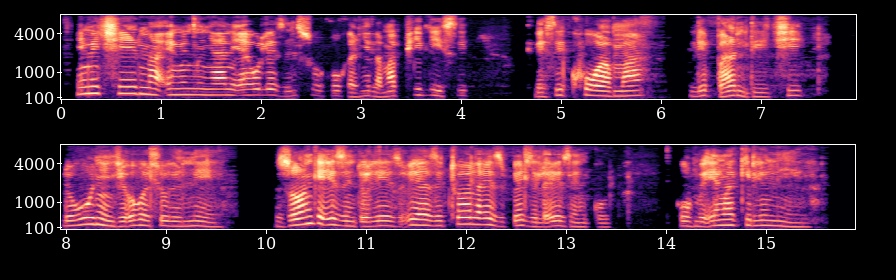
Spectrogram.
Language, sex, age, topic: North Ndebele, male, 18-24, health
